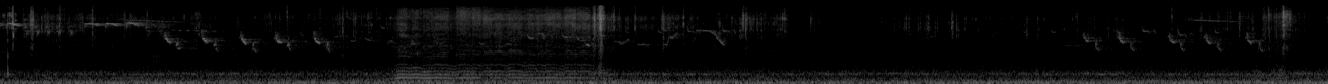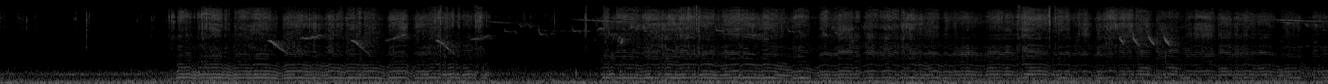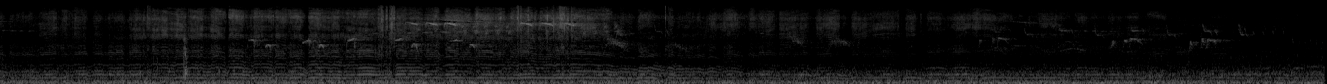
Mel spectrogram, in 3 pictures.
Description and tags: Large earth bumblebee (bombus terrestris) female searching the ground for a possible place to build it`s nest.Vivanco EM35 over preamp into Marantz PMD 671.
